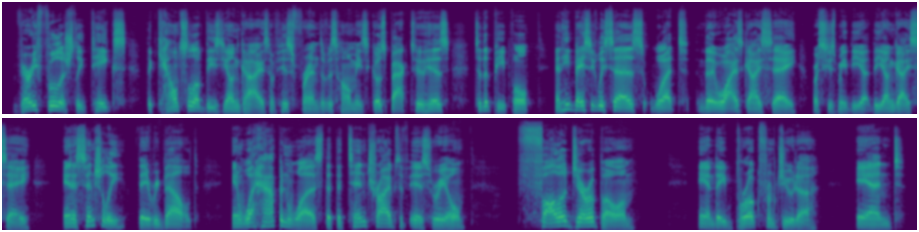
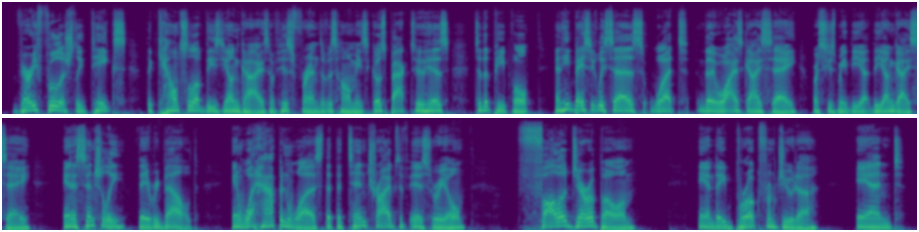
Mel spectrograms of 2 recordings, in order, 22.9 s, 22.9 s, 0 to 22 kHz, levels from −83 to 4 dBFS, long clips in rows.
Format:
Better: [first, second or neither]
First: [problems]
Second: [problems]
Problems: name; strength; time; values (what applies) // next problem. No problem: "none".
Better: second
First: thin; somewhat; fading below 250 Hz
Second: none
